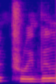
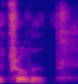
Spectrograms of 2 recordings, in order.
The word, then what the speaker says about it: Froebel: फ्रोबेल कहीं कहीं पे फ्रोएबल भी मेंशन्ड है. ओके सो उनके टर्म्स उस टाइम में थे फ्रोएबल, बट अभी के टाइम पे हम लोग प्रोनाउंस करते हैं एज अ फ्रोबेल.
